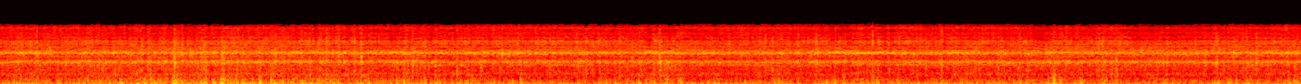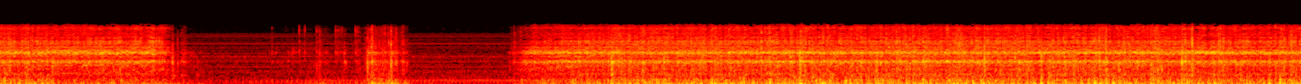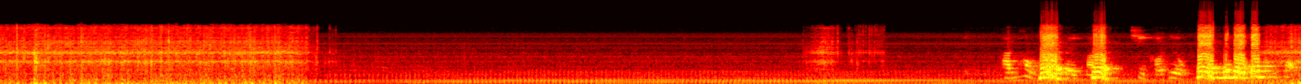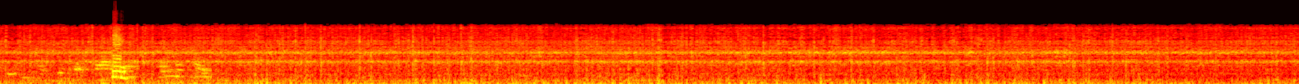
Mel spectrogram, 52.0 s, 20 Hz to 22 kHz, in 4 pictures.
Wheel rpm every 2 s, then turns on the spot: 120, 110, 120, 120, 120, 110, 110, 10, 20, 110, 120, 110, 110, 110, 30, 0, 0, 0, 0, 80, 120, 120, 110, 120, 120, 120.
14-16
